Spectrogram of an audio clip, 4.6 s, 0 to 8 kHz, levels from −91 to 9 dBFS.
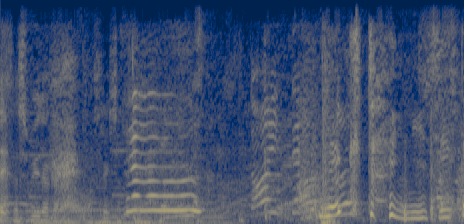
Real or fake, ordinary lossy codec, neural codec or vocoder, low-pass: real; Opus, 24 kbps; none; 7.2 kHz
